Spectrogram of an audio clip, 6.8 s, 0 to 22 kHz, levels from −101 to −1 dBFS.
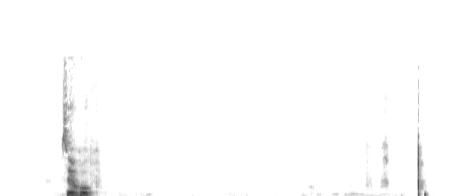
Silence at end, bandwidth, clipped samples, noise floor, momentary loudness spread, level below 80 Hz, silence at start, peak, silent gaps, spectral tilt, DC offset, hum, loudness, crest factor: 0.4 s; 11.5 kHz; under 0.1%; under -90 dBFS; 19 LU; -90 dBFS; 0.95 s; -12 dBFS; none; -3.5 dB/octave; under 0.1%; none; -34 LUFS; 30 dB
